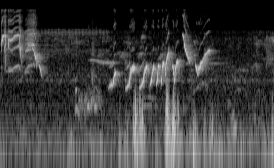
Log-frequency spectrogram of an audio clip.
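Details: White-rumped shama kept for singing contests, warming up before competition: high descending whistles, a burst of quick repeated rising notes near the middle, then loud swooping whistles, with some knocks in the background.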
